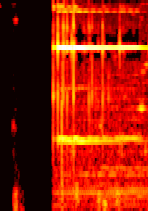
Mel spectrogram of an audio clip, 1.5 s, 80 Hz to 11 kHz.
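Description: A bell rings in the courtroom-style detective game Ace Attorney Investigations 2: a bright, sustained metallic chime that starts suddenly and hangs on with a shimmering tone, clear and fairly quiet, with no voices over it.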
